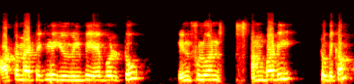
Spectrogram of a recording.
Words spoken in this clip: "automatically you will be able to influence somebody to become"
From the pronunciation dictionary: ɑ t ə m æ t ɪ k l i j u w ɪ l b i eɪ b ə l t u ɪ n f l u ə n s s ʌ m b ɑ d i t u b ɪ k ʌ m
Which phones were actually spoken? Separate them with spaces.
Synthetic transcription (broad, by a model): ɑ t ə m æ t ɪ k l i j u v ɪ l b i eɪ b ə l t u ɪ n f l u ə n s s ʌ m b ɑ d i t u b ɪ k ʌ m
